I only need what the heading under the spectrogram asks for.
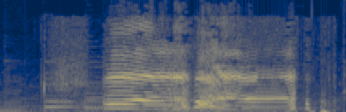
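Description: A baby cries: a short fretful whimper builds into one loud, high, sustained wail that wavers in pitch, then breaks off into a couple of quick catching sobs.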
